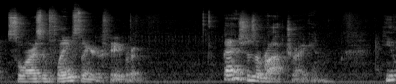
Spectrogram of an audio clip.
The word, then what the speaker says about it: Bash: and flameslinger your favorite bash is a rock dragon he looks cool he has a simple name it rhymes with crash but his moveset is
